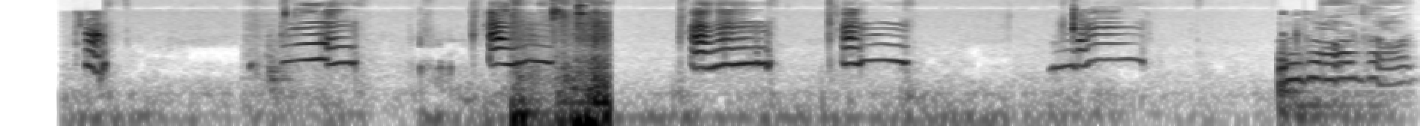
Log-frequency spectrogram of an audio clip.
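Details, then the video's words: Domestic cat meowing to express its emotions, recorded as live sound: five or six short, tonal meows, each bending up and then falling, separated by pauses, with one harsh, noisy burst in the middle and a low background hum. "CAT MEOWING"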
